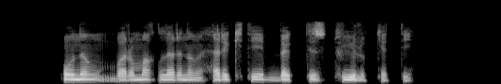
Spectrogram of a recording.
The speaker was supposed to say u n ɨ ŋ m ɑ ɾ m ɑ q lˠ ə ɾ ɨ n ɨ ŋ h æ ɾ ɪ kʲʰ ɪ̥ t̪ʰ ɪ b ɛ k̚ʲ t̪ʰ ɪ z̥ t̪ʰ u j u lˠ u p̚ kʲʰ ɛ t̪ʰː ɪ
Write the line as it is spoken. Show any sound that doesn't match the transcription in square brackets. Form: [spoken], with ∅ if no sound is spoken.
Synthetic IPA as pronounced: u n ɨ ŋ [b] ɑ ɾ m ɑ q lˠ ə ɾ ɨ n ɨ ŋ h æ ɾ ɪ kʲʰ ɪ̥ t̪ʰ ɪ b ɛ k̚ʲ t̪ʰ ɪ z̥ t̪ʰ u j u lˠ u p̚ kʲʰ ɛ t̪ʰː ɪ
